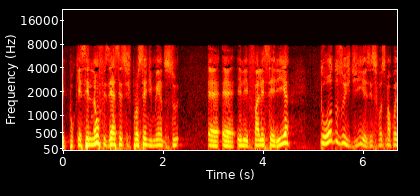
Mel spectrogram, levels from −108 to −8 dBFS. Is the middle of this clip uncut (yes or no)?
yes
